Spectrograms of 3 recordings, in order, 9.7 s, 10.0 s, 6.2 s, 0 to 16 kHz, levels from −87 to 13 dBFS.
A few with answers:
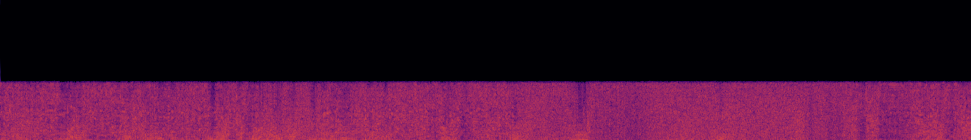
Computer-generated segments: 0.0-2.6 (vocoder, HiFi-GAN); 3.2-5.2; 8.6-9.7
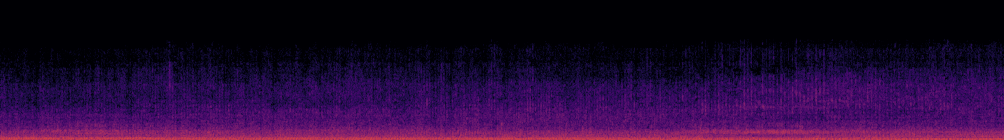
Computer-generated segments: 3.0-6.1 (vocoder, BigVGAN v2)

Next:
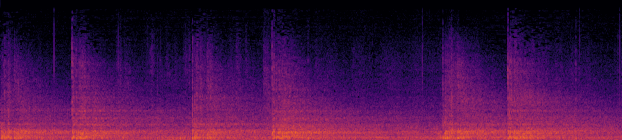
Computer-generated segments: 3.9-4.8 (autoencoder, DAC-VAE)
